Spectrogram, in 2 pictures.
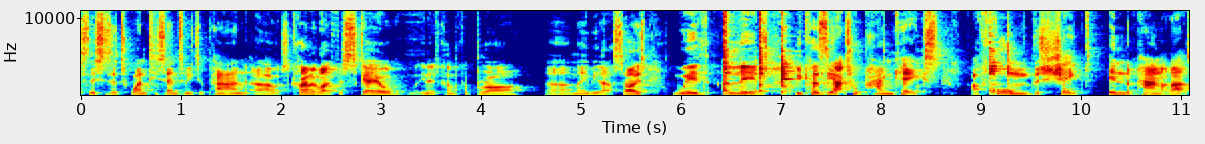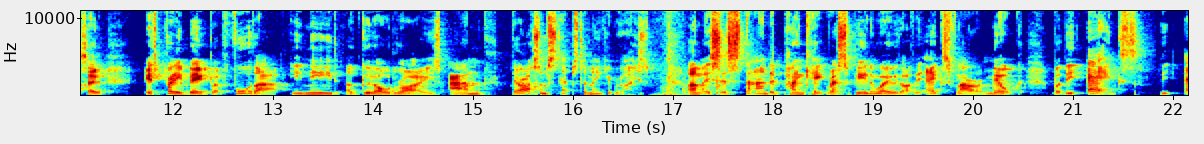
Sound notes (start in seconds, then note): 16.4 air whooshing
